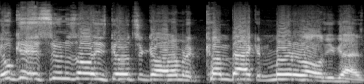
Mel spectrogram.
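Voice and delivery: high, mock-menacing giant voice; threatening cyclops. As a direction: promise murder in a high sing-song. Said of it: "and he's like".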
